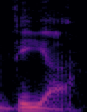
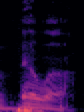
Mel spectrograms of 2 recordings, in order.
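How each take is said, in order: First: The double L is said as a Y sound. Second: The double L is said as an L sound. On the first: The speaker calls it wrong. "you don't stay in a villa" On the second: The speaker calls it right. "You stay in a villa"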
